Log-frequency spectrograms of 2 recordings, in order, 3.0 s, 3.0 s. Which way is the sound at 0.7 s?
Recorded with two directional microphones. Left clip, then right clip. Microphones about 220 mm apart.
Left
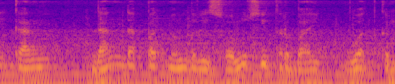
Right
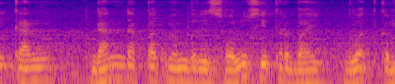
40° right (ahead or behind).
